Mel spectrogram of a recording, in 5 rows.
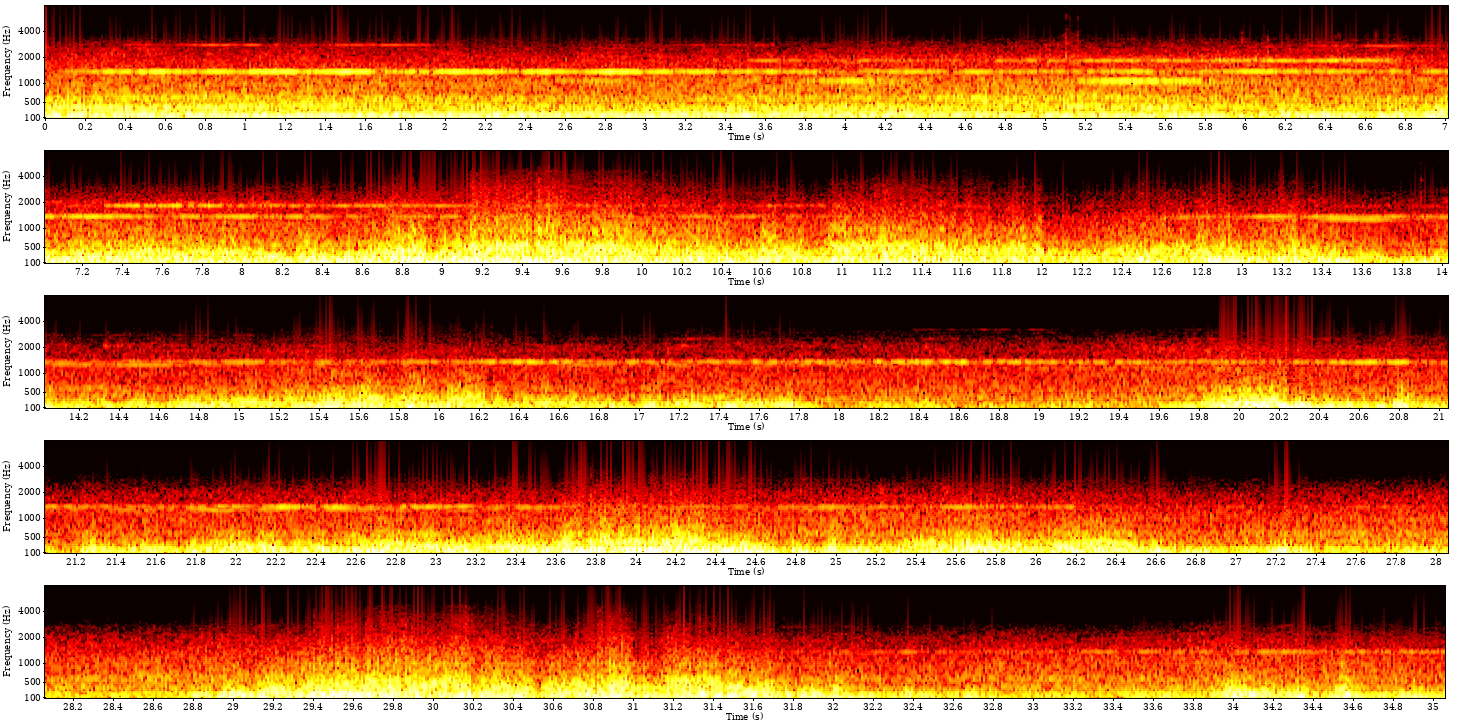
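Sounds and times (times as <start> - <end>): high-pitched whine: 0.0 - 35.0
freight train rumbling: 3.3 - 35.0.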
